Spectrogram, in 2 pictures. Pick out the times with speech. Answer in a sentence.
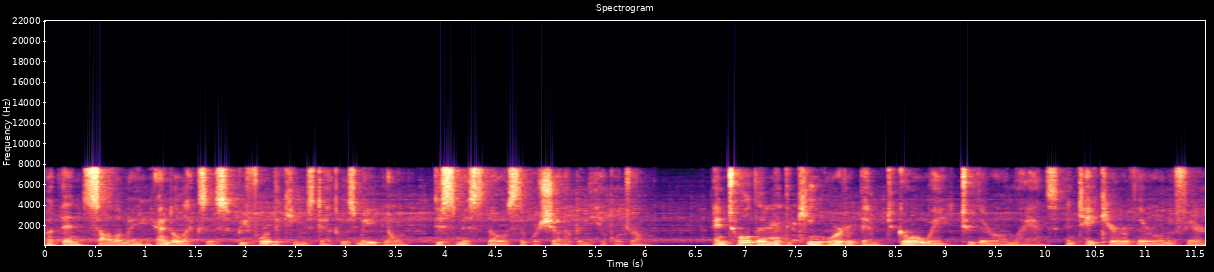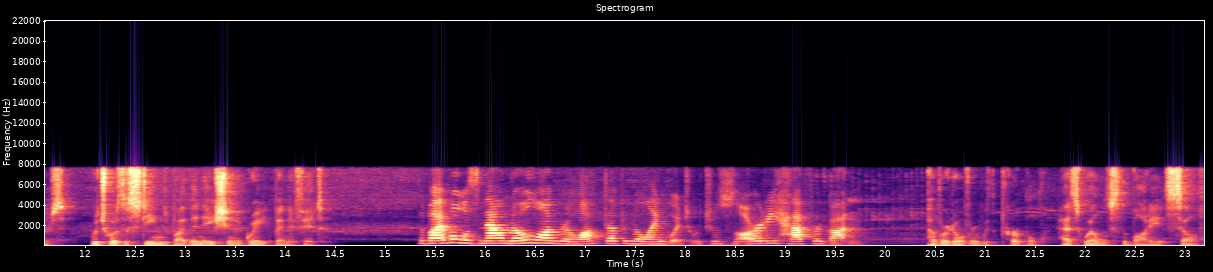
The speech can be heard from 0.0 to 14.5 s, from 15.3 to 19.8 s and from 20.4 to 23.1 s.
